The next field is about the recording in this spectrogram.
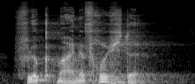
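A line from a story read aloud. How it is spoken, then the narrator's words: Plain. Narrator (German): antwortete dieser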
